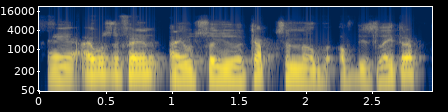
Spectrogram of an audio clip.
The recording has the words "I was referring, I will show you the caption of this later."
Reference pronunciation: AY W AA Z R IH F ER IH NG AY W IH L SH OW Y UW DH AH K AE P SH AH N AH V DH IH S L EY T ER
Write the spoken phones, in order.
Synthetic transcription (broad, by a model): AY W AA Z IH F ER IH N AY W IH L S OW Y UW DH AH K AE P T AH N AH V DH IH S L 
